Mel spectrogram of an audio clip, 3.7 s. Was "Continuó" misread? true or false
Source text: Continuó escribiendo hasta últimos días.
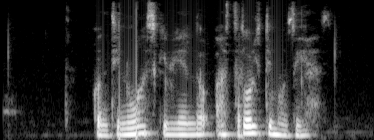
false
